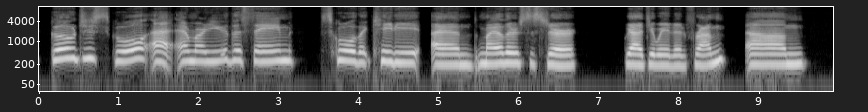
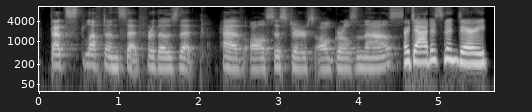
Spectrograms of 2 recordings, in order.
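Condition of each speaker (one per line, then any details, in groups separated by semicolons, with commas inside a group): Cerebral palsy; diagnosed around one year, has had surgery; uses robotic walking device
No condition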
